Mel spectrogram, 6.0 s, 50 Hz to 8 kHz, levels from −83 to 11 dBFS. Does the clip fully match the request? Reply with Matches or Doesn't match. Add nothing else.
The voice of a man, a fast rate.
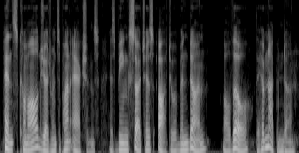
Matches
